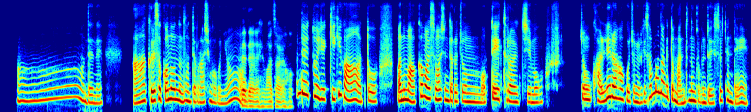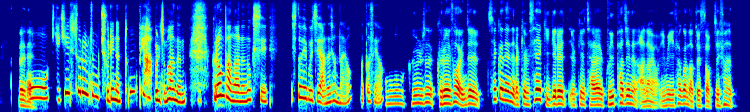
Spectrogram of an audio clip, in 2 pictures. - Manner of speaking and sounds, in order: laughing while speaking: "맞아요"; other background noise; laughing while speaking: "통폐합을"; laughing while speaking: "없지만"
- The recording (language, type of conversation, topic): Korean, podcast, 디지털 기기로 인한 산만함을 어떻게 줄이시나요?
